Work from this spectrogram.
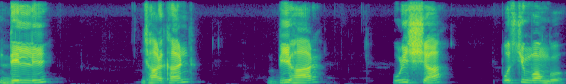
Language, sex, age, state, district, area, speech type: Bengali, male, 18-30, West Bengal, South 24 Parganas, rural, spontaneous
